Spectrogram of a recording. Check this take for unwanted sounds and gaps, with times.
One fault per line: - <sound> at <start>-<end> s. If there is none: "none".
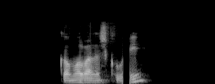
- dropout at 1.2-1.3 s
